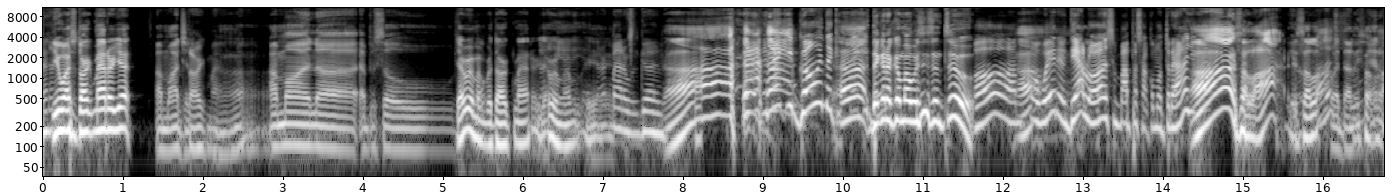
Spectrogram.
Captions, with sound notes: You watch Dark Matter yet? I'm watching. I'm on episode. They remember Dark Matter? Yeah, yeah, Dark Matter was good. Ah. (Laughing) They keep going, they keep going. They're gonna come over season two. Oh, I'm still waiting. (Speaking In Foreign Language) Ah, it's a lot. It's a lot.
